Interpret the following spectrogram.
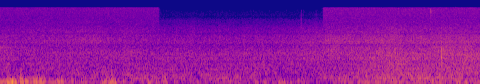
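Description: Wind and sea surf: a steady rushing noise, heaviest in the low end, that swells gradually over the last couple of seconds.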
